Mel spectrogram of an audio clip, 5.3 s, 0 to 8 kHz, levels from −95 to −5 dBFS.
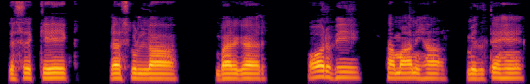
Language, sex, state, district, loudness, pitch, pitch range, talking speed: Hindi, male, Bihar, Jahanabad, -24 LUFS, 135 Hz, 130-145 Hz, 115 wpm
